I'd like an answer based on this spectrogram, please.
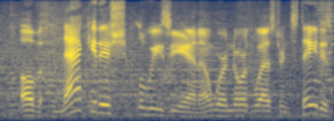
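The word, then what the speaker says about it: Natchitoches: Northwestern State that is pronounced Nacades, Louisiana and famous alum.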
